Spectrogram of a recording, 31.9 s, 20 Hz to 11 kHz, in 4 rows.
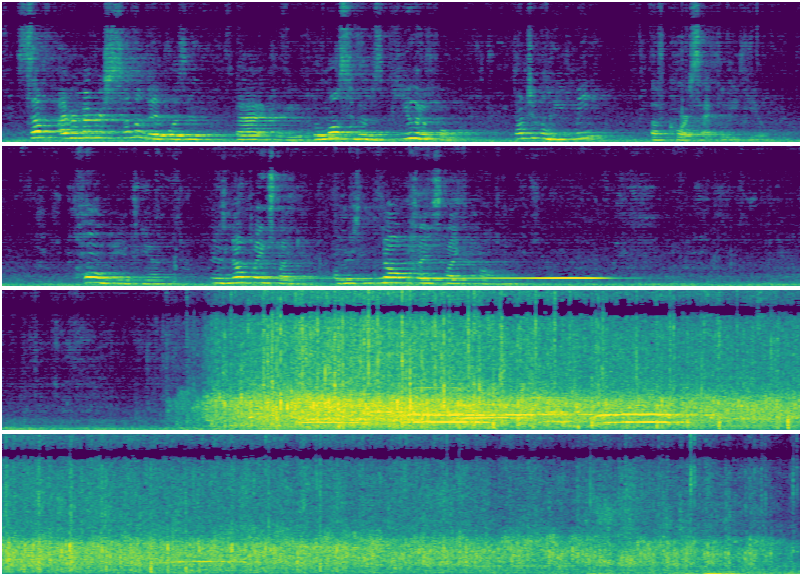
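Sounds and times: audience clapping: 17.6 - 31.9
audience cheering: 18.0 - 31.9.

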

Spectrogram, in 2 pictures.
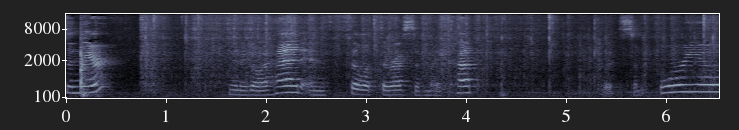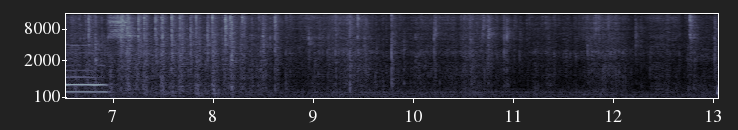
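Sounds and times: plastic bag crinkling: 0.6 - 13.0
cookie crumbs pouring into cup: 5.9 - 13.0.

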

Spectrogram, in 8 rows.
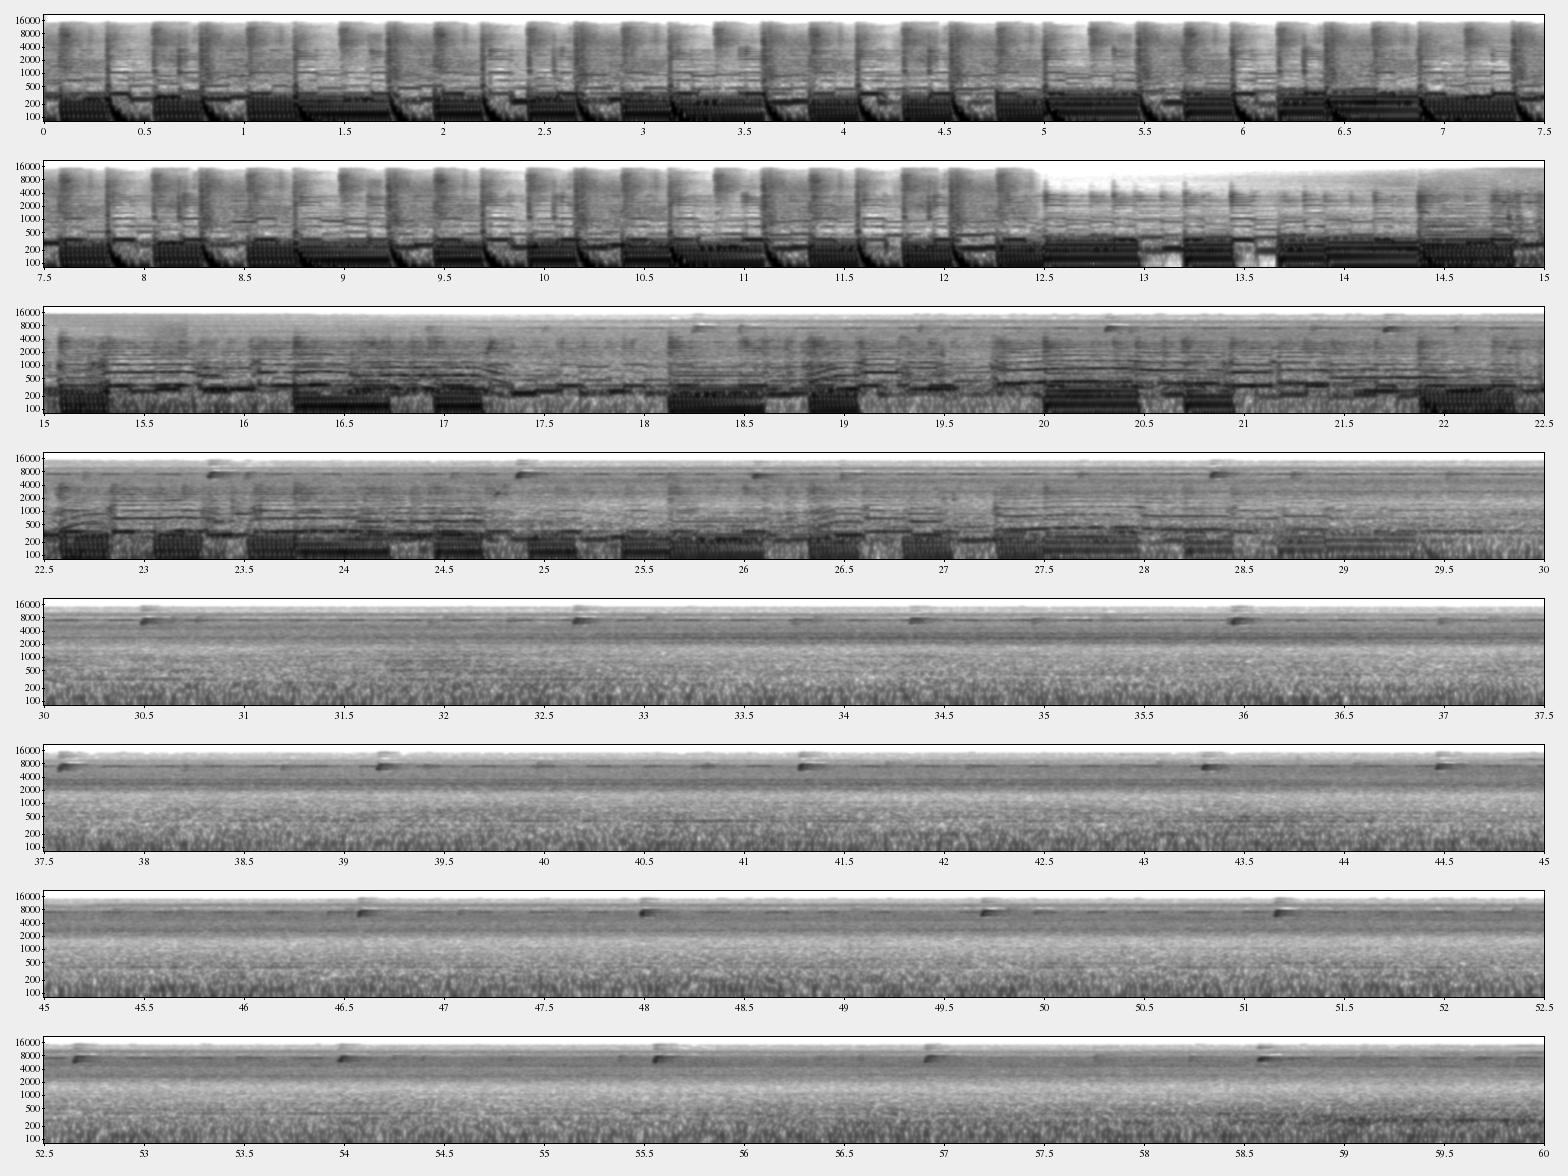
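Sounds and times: crickets trilling: 14.7 - 60.0.

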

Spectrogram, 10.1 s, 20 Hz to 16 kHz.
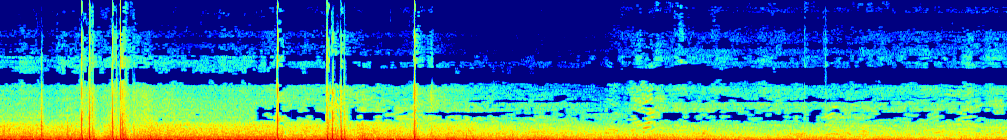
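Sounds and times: fireworks bursting: 0.0 - 5.6
continuous low rumble: 0.0 - 10.0.

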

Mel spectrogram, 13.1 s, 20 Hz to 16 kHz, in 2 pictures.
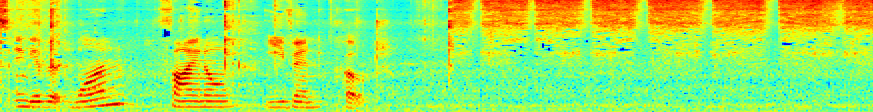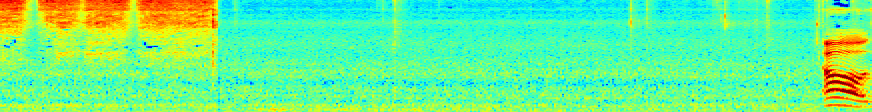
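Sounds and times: aerosol spray can hissing: 3.4 - 8.2.

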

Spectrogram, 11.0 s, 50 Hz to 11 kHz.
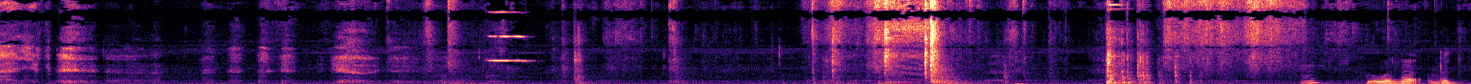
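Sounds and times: plastic bag rustling: 6.1 - 10.8.

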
